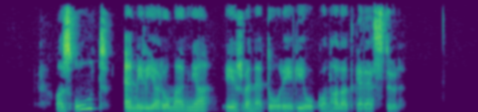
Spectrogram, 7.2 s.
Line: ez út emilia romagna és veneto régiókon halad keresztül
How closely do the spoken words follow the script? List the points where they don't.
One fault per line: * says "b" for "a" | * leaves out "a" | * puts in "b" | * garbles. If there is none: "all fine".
* says "az" for "ez"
